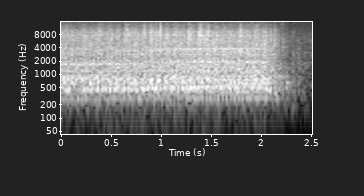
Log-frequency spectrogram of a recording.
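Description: A sewing machine stitches a tote bag in one steady, close, loud run lasting about two seconds, then cuts off abruptly and fades. No one talks over it.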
